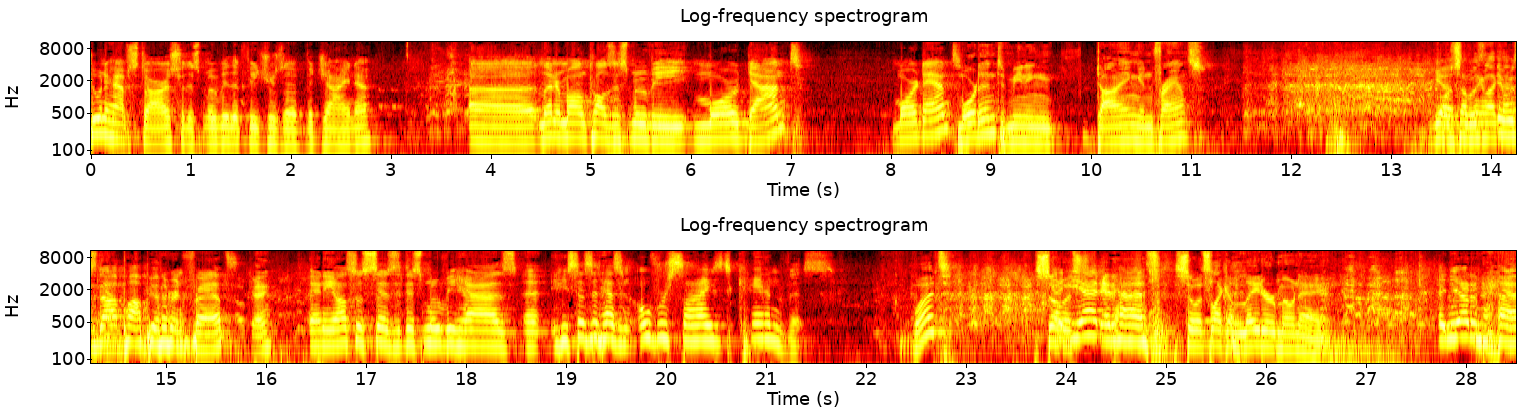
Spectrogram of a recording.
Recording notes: Live from Cobb's Comedy Club at SF Sketchfest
